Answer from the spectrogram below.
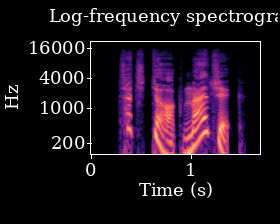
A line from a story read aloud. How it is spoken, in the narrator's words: Bellatrix giggled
